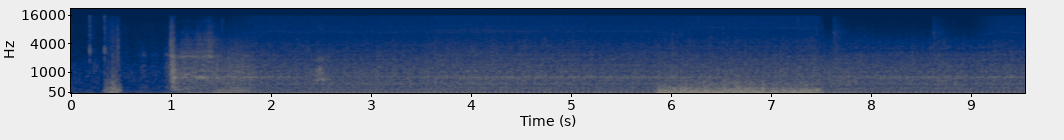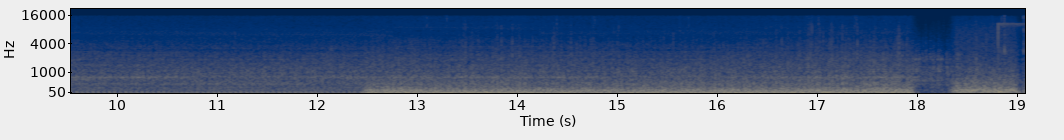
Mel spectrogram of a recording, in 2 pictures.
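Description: A large mobile crane's diesel engine runs.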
